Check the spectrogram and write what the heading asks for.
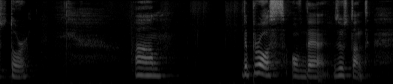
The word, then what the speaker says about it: Zustand: In German, in Zustand. In English, it's Zustand.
